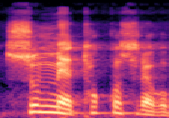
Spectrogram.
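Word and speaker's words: συμμέτοχος: 자, 그 다음에 또 참여라는 말이요, 이게 숨메 토코스라고 발음이 됩니다.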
